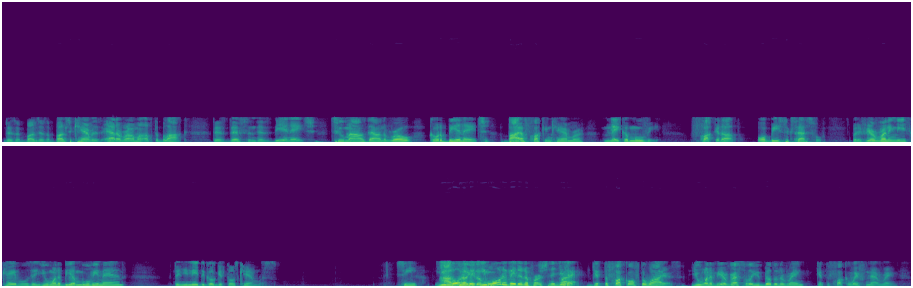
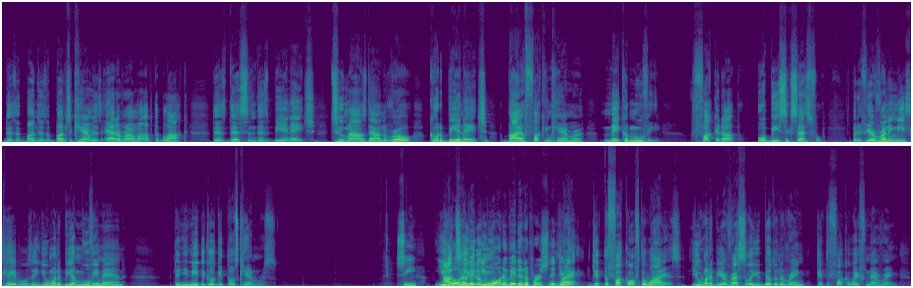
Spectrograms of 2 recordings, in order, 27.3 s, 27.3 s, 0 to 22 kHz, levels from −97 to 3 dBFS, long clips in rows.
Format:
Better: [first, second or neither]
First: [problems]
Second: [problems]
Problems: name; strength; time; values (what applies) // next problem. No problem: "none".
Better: second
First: garbled, watery; badly; nothing above 4 kHz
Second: none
